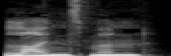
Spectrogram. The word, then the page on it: linesman: British English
